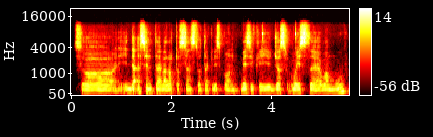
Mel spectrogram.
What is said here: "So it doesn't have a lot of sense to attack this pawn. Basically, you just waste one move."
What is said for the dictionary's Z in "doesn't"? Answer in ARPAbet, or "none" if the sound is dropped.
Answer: S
